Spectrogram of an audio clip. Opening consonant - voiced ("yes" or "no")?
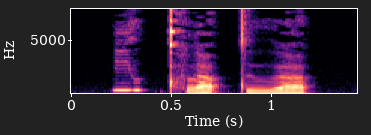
yes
